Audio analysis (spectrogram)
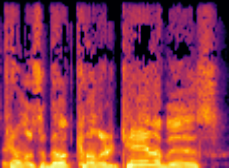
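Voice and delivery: hammed-up high cartoon voice; Care Bear. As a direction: ask it like a chirpy cartoon bear. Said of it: "I can just do the show like that".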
